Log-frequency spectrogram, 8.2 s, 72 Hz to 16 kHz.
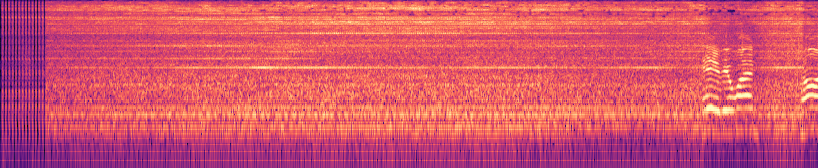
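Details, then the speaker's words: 1953 Farmall Cub running after its warped carburetor was dealt with: steady, even engine note with no knocks, misses or surging; sounds perfect, nothing wrong. "as you can hear behind the camera there is a perfectly running cup sounds perfect not a thing doesn't sound like there's anything wrong with it"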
